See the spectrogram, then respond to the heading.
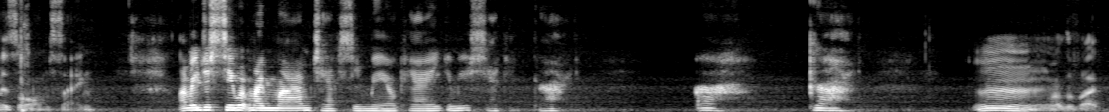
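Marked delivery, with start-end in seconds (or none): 2.6-11.0 breathless whispered groans to herself; real whisper. Real, not acted. Reading mom's text, whispered groans. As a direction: whisper your exasperation under your breath.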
